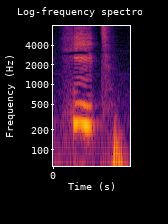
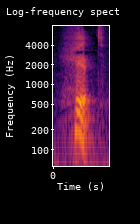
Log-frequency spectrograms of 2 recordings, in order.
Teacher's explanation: when it should have an i it's pronounced as an e think of the sound e as in heat as being high up and I as in hit as being a little bit lower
